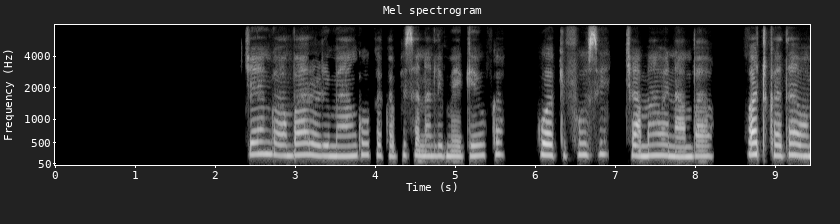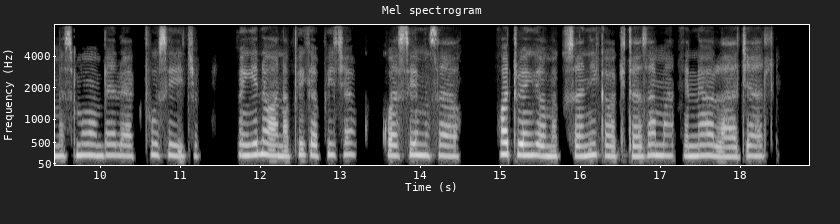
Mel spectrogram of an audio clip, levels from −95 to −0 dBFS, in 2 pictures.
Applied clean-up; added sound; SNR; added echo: none; none; none; none.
